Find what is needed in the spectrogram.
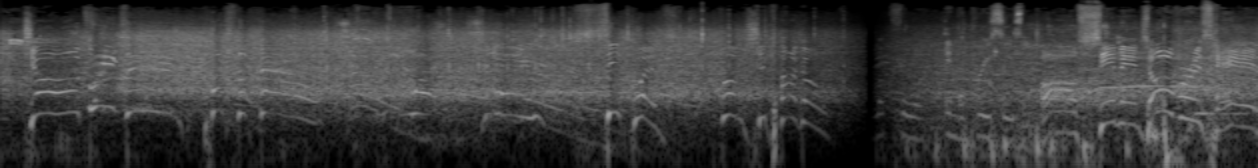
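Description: Basketball game court sound: crowd noise in the arena, with sneakers squeaking on the hardwood floor and a ball bouncing. The sound drops out for a moment about three-quarters of the way through, then similar court and crowd sound carries on.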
